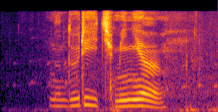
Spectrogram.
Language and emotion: Russian, angry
